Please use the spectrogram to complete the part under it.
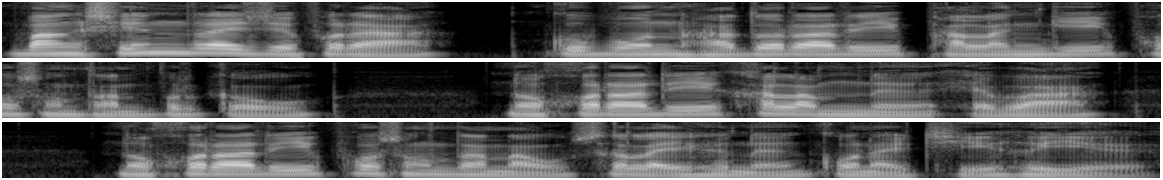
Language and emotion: Bodo, neutral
